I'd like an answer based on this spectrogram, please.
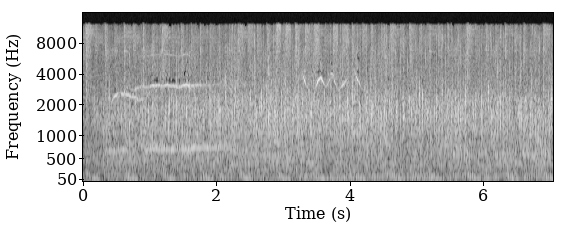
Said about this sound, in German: Weil das können Sie sich vorstellen, was da los ist, wenn man hier rausfahren muss und dann Tausende von BMW-Mitarbeitern, von Werkern, von Fans. Stellt euch das vor, gebt ihnen einen riesen Applaus.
